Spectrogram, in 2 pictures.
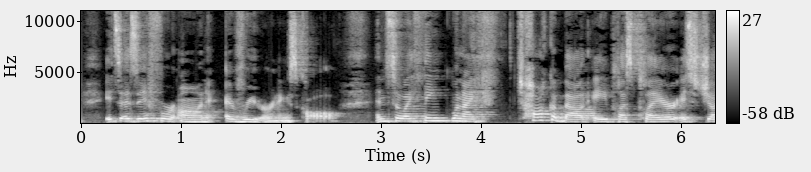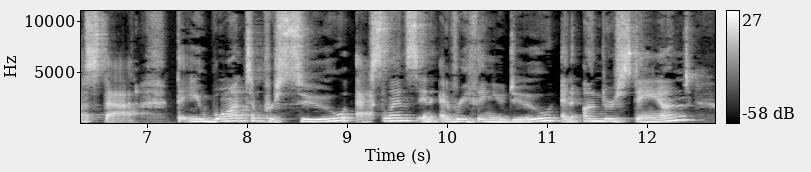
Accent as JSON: {"language": "English", "town": "New York City", "region": "New York", "country": "United States", "lives_now": "Westchester, United States", "said": "So I'm originally from New York, and a fun fact about me is that I started riding the New York City subways alone when I was 8 years old."}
